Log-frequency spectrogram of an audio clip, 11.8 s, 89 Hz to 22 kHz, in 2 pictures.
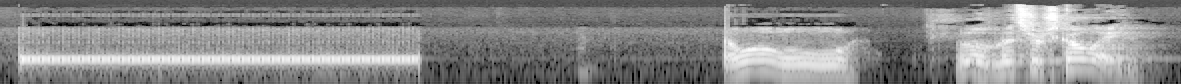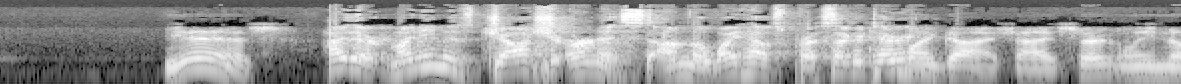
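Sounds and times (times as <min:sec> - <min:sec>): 
electronic telephone ring tone over a recorded phone line: 0:00.1 - 0:02.2
speech: 0:03.6 - 0:05.8, 0:06.7 - 0:11.8.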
